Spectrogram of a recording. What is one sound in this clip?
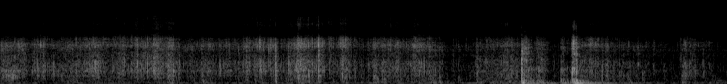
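Plastic bubble wrap crinkles and rustles.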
